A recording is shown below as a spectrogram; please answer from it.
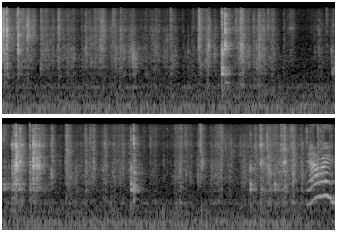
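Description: Oreo cookies being handled out of their plastic package tray and dropped into a food processor's plastic bowl: scattered light clicks and brief crinkles of the wrapper.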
